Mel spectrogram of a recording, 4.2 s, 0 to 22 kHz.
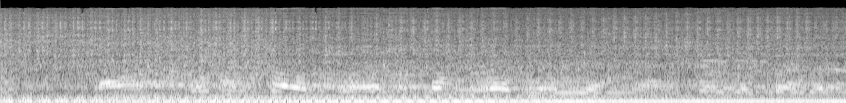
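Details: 1952 Fordson E83W pickup's 100E engine, freed after sitting seized since 1982 with two stuck pistons and valves, idling after first start in 27 years: steady, even low idle, no knocks or misses, crowd murmur behind; normal idle.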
